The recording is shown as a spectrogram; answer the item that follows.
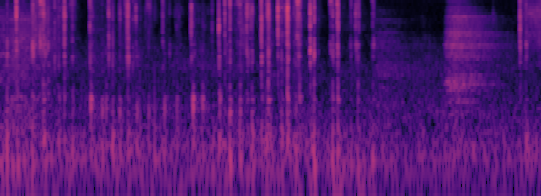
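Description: Faint computer keyboard typing: irregular, quick keystrokes, with a brief soft swish near the end.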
